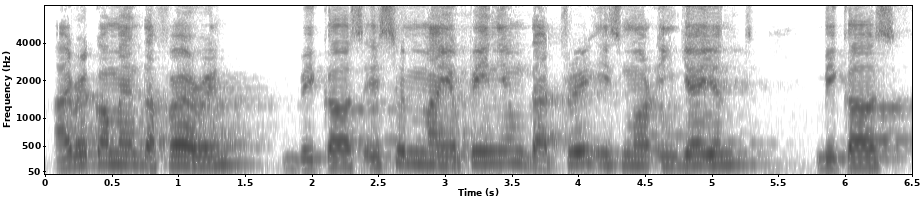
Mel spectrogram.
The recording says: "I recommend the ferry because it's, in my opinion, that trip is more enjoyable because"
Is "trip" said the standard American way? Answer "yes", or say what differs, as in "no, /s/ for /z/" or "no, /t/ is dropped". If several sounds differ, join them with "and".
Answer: no, /p/ is dropped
